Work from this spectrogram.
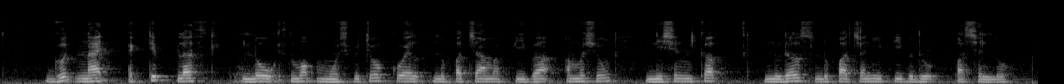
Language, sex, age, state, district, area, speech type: Manipuri, male, 18-30, Manipur, Imphal West, rural, read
